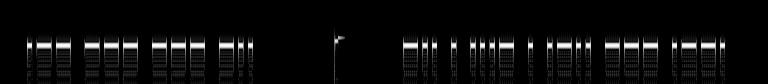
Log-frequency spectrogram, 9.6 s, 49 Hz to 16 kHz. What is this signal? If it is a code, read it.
Morse code, heard as a keyed tone, about 20 wpm, 700 Hz. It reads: WOOD DEVELOP
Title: Sentences from Top 1000 Words - Review Part 2 - New Word Drill - 20wpm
